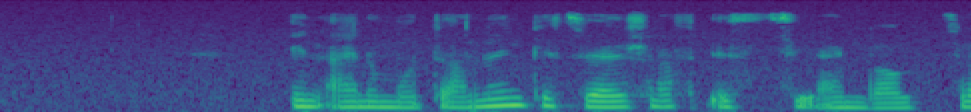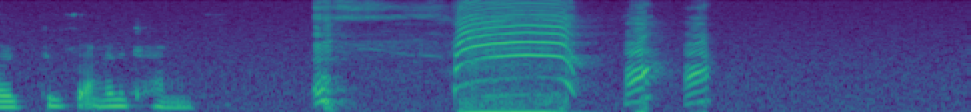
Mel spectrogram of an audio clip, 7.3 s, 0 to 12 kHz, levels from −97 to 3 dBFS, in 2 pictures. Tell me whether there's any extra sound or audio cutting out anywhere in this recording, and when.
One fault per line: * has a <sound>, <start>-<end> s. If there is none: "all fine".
* has a laugh, 4.8-6.4 s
